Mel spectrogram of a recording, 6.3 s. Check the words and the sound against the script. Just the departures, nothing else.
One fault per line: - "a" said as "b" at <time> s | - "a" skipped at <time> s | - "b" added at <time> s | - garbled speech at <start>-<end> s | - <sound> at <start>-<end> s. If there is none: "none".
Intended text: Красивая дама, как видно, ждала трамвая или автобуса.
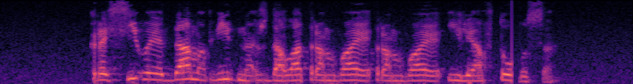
- "как" skipped at 2.1 s
- "трамвая" added at 3.7 s
- dropout at 5.1-5.2 s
